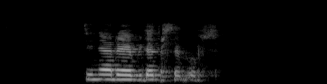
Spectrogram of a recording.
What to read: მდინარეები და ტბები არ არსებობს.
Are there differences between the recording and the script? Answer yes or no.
yes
